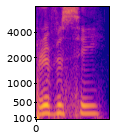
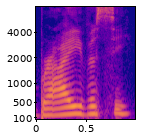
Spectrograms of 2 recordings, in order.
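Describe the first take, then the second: First: It is said in a British accent. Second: It is said in an American accent. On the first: "في British English بقول كلمة privacy" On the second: "في الامريكان بينطقوها privacy"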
